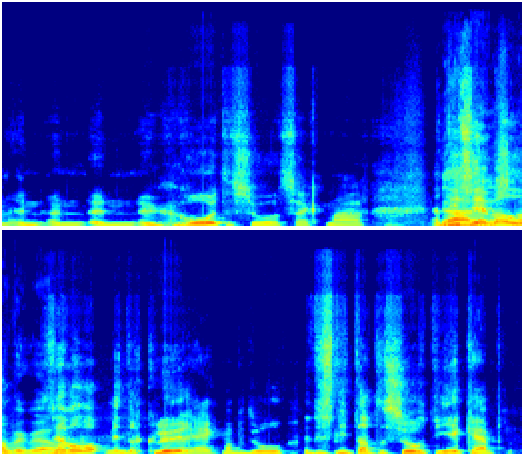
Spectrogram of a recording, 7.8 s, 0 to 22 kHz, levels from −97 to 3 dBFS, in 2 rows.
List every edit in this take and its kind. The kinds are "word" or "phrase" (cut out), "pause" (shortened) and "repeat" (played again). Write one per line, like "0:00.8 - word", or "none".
0:06.1 - pause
